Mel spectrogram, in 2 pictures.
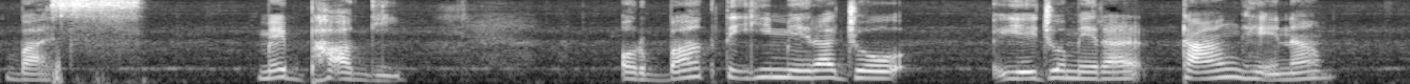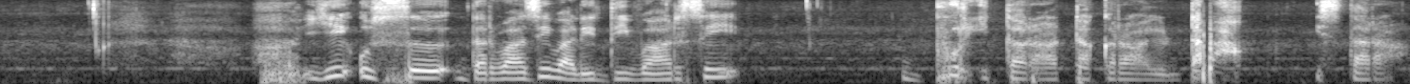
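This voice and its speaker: Gravelly-voiced woman telling a spooky story. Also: fairly low pitch, long pauses, a little mellow. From Swat, Pakistan. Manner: chatty, addresses listeners as friends, digresses. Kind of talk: casual first-person horror storytelling.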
